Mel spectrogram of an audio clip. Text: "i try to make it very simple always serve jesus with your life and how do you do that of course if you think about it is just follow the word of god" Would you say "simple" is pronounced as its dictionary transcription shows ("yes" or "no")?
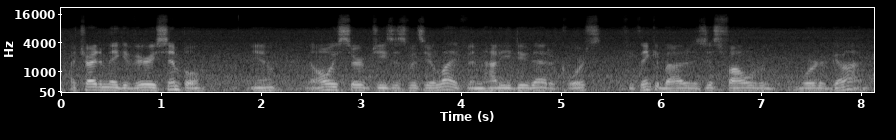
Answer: no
